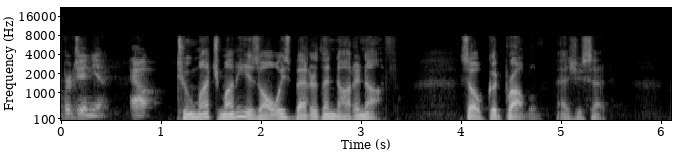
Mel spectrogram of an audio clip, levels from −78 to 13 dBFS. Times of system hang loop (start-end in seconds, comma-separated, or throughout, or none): none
